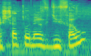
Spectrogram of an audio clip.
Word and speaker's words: Châteauneuf-du-Faou: Il s'installe à Châteauneuf-du-Faou. C'est bon, je prononce bien, je suis pas... – Ah, c'est très bien. – C'est en Bretagne, je sais pas si on C'est parfait.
